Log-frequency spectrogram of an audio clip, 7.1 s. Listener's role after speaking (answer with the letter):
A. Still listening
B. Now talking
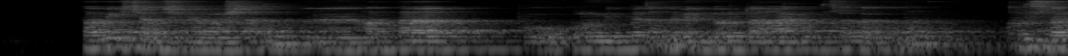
A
